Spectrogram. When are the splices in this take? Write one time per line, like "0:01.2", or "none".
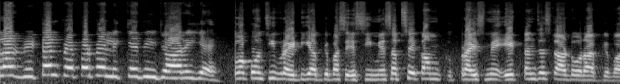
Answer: none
